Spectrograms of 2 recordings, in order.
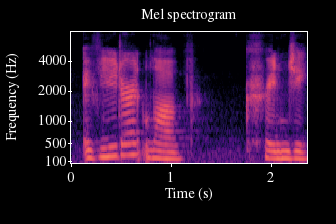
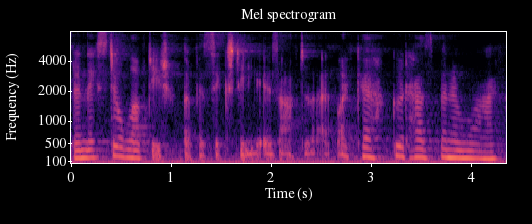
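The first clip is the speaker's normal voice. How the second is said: hushed, unvoiced aside; whisper; 6 dB quieter than usual. Real, not acted. Vlogger whispering to viewers about the old couple. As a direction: whisper it like a tender secret.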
